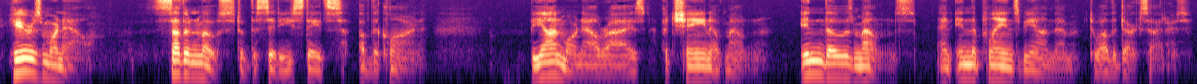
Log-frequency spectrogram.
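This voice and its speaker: A man's voice: low voice, big pitch swings, unhurried, slightly rough, dry recording, exaggerated voice. A man voicing a grave, bitter commander in an audiobook, speaking in formal, emphatic declamation. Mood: grave, urgent. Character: grave, bitter male commander warning of raiders.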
